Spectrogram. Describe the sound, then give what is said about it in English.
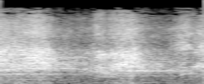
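Crowd chanting in unison at a rally in front of a Shiite mosque in Iraq, a loud, dense mass of voices that swells twice and eases between, with no single speaker standing out. “As the crowd chanted, "Our souls, our blood to you, Iraq," the Prime Minister responded”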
